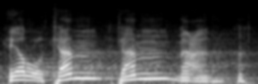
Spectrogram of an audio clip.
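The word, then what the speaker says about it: اركب معنا: إذا لا ننطق الباء. اركم كم معنا.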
